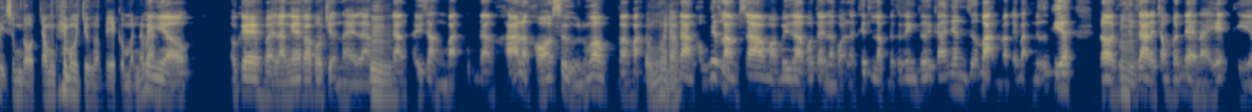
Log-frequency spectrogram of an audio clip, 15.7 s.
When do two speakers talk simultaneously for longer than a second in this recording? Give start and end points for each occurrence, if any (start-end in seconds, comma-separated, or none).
none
